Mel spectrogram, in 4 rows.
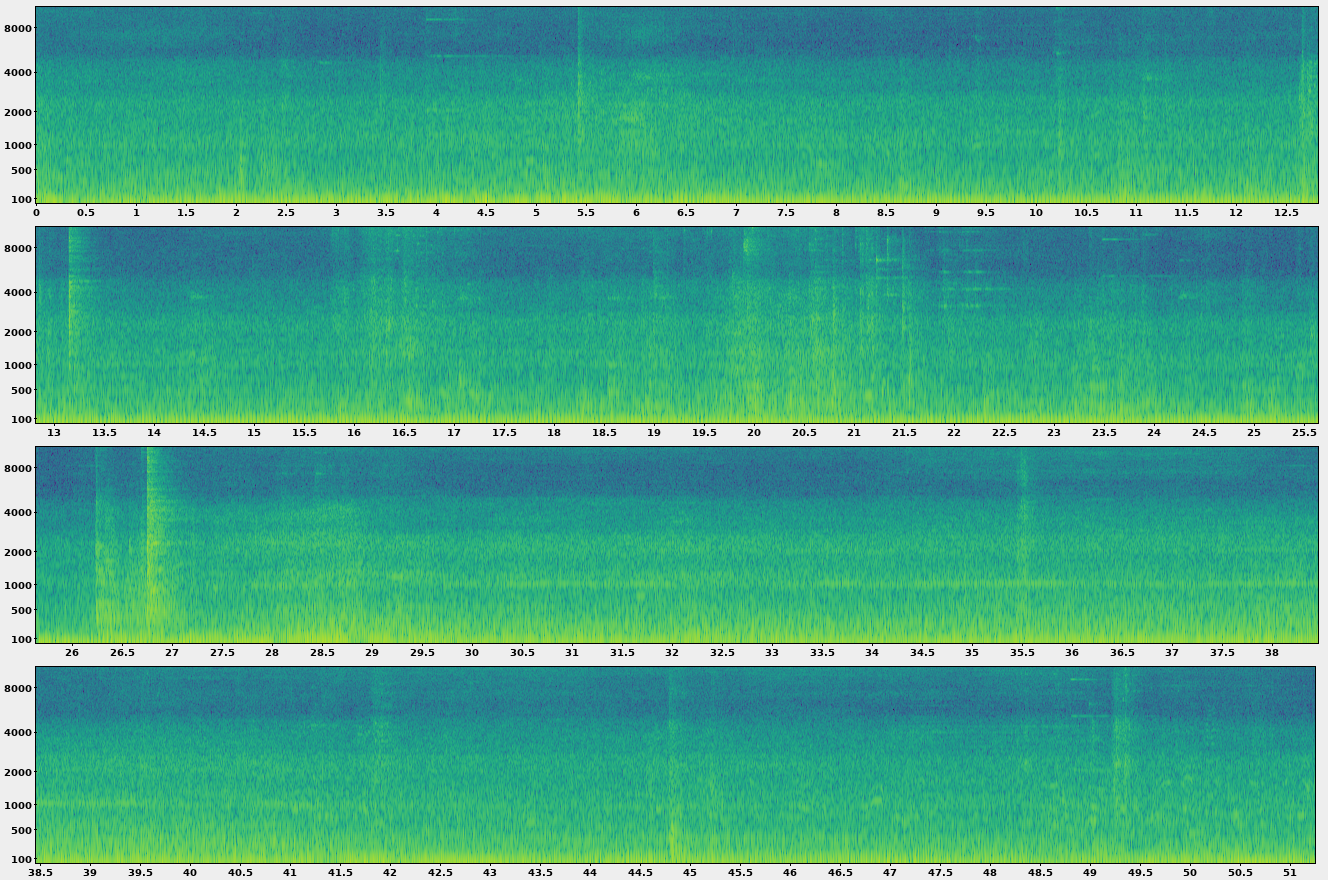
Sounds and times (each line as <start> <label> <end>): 0.0 Construction noise 51.2
0.0 Demolition waste transporting bricks 51.2
0.0 crowd on the road 51.2
0.0 vehicle 51.2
